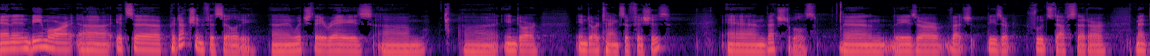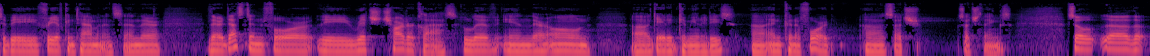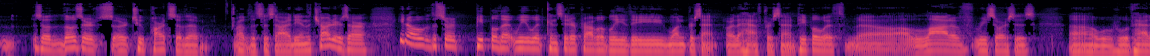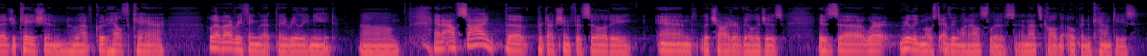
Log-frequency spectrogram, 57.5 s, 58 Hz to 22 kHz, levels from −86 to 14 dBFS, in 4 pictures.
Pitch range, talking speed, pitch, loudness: 95-115 Hz, 155 wpm, 105 Hz, -28 LUFS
